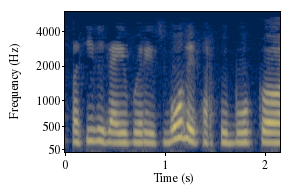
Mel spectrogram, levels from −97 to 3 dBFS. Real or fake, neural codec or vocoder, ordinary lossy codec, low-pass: fake; codec, 16 kHz, about 1 kbps, DyCAST, with the encoder's durations; MP3, 24 kbps; 5.4 kHz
